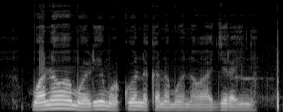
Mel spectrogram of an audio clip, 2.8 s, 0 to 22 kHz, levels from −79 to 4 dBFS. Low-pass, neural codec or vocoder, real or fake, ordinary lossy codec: 19.8 kHz; none; real; none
